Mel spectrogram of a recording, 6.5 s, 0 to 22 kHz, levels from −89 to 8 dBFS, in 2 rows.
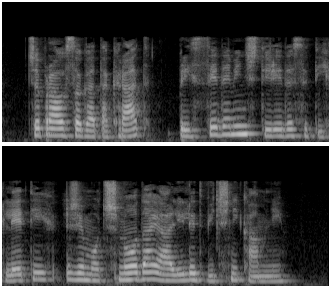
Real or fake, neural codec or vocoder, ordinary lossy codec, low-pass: real; none; none; none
